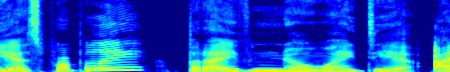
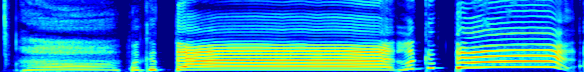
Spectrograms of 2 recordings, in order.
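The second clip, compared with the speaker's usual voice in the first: very high, loud, stretched-out cry; excited squeal; 10 semitones higher, 8 dB louder, much slower than usual. Real, not acted. Streamer shows viewers the video, excited squeal. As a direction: squeal it out, holding the last word long.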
